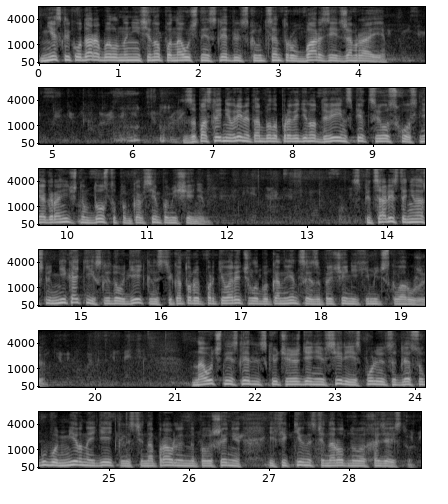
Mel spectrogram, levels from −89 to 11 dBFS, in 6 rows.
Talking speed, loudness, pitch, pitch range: 115 wpm, -24 LUFS, 145 Hz, 130-160 Hz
